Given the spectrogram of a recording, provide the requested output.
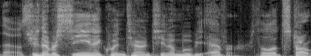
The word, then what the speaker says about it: Quentin Tarantino: And she's never successfully pronounced Quentin Tarantino. That's true. All week, as she's been talking about this prize we have, she's been saying, Quentin? Quintanana.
